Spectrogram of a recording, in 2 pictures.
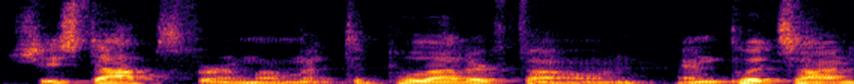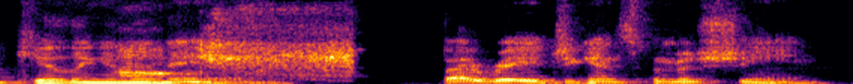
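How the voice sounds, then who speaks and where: Male stage directions reader, slightly low pitch, scripted narration for a play reading. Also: expressive, normal speed, noisy background.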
